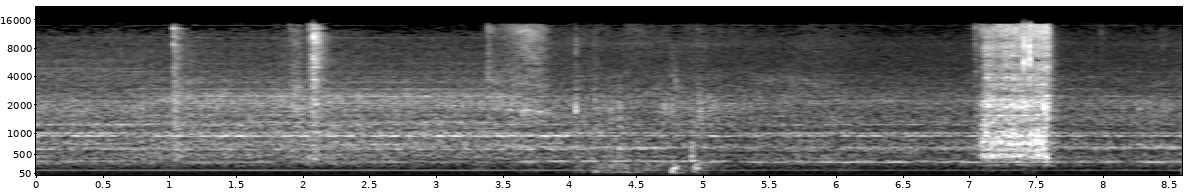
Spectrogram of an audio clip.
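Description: Pen plotter plotting a spectrum-analyzer trace sent over HP-IB: a steady hum with a few sharp clicks and soft thumps, then a short loud rushing burst about seven seconds in.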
